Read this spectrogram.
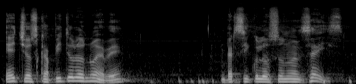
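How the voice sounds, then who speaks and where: A man, a pastor, giving a Bible teaching, deliberately repeating and spelling out key words. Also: medium pitch. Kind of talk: Bible teaching to church servers. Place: church hall. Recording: long hall reverb.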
